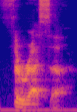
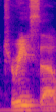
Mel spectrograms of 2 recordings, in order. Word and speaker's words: Theresa: From what I've been told and from what I understand, the Germans came here, and with their accent, they started pronunciating it Theresa. But there's like 3 different pronunciations. We have Theresa, which is probably how it should be pronounced, Theresa and Theresa.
